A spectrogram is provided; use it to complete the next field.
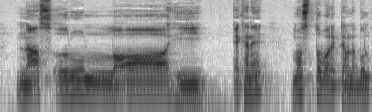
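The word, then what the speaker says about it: نَصْرُ اللَّهِ: তো উচ্চারণটা হবে নাসরুল্লাহি।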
